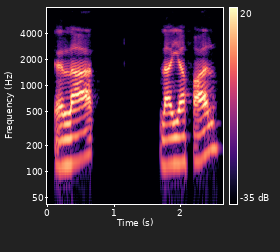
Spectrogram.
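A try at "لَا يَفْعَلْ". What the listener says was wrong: লা, লম্বা হবে, লা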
